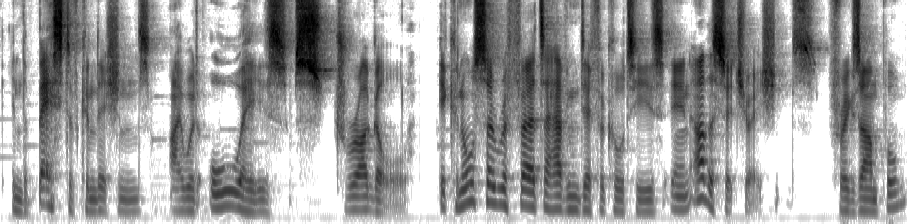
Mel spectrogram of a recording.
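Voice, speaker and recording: A man with a southern English accent talks at a fairly slow pace and a medium pitch, his tone bright and sharp. His pitch varies in an ordinary way, and the recording is very clean with a silent background. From south of England. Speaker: English teacher. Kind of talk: lesson. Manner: slow, clear.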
